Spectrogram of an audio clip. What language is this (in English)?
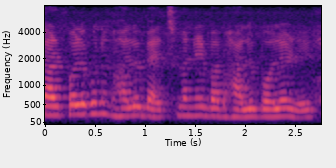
Bangla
